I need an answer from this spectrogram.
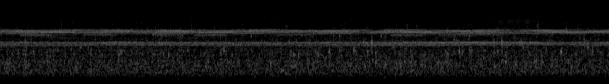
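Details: A forest by a small river with crickets calling nonstop: two shrill, even trill bands hold without pause, the upper one faintly pulsing, while gentle stream water trickles and hisses underneath.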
